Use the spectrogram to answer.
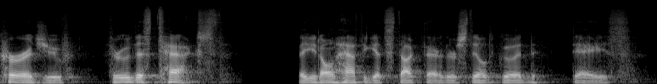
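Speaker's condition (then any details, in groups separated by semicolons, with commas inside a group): No condition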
